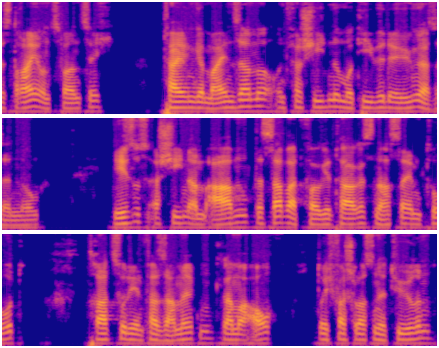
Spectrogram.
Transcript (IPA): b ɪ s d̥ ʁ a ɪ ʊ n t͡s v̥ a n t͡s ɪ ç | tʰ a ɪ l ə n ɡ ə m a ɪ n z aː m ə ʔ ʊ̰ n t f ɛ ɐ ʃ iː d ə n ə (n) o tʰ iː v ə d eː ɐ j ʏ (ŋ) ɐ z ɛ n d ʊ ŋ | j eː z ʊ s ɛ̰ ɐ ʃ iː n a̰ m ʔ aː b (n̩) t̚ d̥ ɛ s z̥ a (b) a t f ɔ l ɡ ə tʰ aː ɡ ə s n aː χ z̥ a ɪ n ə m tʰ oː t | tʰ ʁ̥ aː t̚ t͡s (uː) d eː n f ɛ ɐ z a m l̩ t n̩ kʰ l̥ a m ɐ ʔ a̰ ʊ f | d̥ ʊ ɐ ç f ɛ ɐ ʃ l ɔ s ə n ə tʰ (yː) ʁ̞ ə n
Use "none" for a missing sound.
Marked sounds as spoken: m, ŋ, m̩, b, u, yː

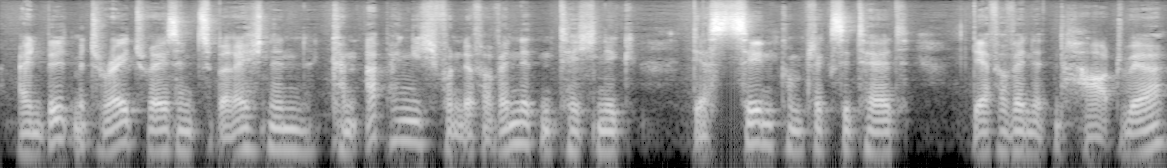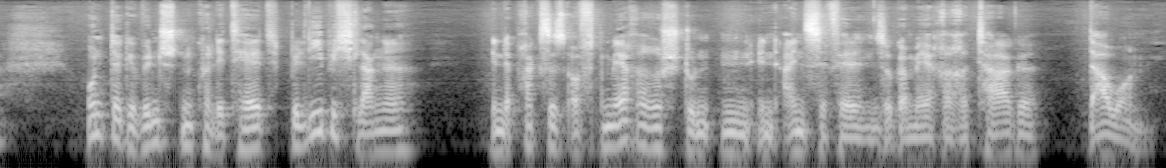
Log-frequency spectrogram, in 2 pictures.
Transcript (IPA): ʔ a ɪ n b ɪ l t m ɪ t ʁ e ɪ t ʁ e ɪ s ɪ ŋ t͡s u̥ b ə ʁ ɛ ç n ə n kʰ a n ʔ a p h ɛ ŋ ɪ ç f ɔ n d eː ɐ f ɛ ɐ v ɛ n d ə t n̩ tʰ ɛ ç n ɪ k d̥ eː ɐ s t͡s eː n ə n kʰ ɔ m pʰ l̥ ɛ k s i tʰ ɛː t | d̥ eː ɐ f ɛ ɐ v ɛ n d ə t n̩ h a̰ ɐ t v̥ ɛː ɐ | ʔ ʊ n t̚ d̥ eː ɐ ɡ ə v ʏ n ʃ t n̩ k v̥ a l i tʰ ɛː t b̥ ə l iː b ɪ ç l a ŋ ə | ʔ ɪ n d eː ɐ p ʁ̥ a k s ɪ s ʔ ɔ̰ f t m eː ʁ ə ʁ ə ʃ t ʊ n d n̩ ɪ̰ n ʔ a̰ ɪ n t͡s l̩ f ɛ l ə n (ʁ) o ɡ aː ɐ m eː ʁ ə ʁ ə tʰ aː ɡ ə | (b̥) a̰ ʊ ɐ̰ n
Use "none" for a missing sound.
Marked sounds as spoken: z, d̥

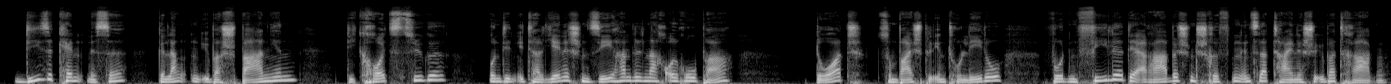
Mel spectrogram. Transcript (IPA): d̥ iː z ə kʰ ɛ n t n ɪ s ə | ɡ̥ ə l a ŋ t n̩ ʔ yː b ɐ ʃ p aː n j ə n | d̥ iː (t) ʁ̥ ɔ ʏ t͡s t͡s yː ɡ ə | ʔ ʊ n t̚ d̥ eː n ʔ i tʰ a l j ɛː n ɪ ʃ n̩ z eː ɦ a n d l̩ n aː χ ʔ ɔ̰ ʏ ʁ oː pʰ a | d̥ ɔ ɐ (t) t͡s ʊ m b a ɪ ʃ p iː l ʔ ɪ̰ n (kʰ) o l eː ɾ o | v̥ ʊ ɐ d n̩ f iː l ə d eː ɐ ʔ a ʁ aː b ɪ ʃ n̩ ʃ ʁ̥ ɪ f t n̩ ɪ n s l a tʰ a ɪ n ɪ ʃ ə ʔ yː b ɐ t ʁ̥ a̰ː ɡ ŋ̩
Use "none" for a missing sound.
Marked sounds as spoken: k, t, tʰ

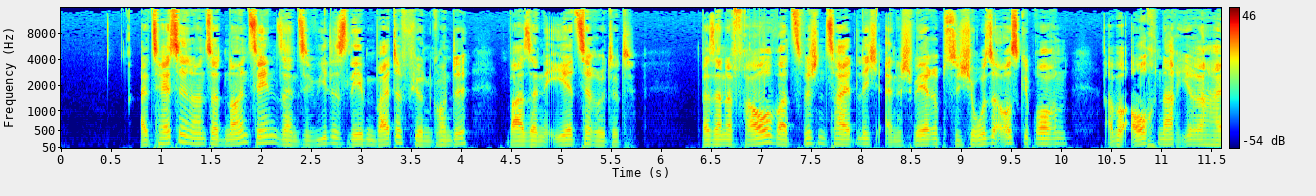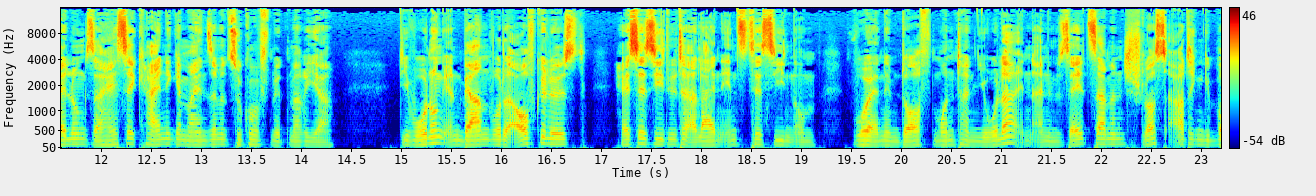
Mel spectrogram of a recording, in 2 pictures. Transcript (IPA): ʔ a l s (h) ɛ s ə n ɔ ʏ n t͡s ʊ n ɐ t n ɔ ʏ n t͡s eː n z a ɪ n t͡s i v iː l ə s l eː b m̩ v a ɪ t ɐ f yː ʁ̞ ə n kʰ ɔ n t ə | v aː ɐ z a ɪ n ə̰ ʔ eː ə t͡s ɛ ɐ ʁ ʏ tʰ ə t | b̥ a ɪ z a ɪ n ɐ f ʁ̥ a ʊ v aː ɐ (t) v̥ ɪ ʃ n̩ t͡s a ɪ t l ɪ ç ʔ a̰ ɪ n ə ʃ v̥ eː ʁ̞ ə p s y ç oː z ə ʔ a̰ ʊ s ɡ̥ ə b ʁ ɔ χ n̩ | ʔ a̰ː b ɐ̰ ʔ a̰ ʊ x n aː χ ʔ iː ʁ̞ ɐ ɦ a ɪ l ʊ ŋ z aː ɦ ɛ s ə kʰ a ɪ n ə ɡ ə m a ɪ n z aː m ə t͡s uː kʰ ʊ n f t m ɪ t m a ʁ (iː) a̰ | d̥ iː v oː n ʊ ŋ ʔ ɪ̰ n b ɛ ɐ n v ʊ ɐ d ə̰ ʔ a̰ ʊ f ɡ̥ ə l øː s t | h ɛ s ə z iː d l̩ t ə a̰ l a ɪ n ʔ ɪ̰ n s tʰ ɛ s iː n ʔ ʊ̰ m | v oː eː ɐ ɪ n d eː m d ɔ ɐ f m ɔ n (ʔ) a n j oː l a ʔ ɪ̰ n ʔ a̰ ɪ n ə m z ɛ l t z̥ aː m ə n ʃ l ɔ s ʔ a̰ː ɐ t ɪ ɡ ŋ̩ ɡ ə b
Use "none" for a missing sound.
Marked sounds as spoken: h, t͡s, iː, t

